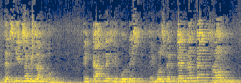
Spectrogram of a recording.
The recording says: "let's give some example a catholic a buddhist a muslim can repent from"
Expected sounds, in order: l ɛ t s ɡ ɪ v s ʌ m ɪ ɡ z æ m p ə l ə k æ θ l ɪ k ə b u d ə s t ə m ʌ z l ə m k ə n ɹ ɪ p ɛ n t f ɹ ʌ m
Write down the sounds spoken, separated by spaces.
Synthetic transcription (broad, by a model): l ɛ t s ɡ ɪ v s ʌ m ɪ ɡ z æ m p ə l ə k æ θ l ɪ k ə b u d ə s t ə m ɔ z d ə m k ə n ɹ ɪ b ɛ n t f ɹ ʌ m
